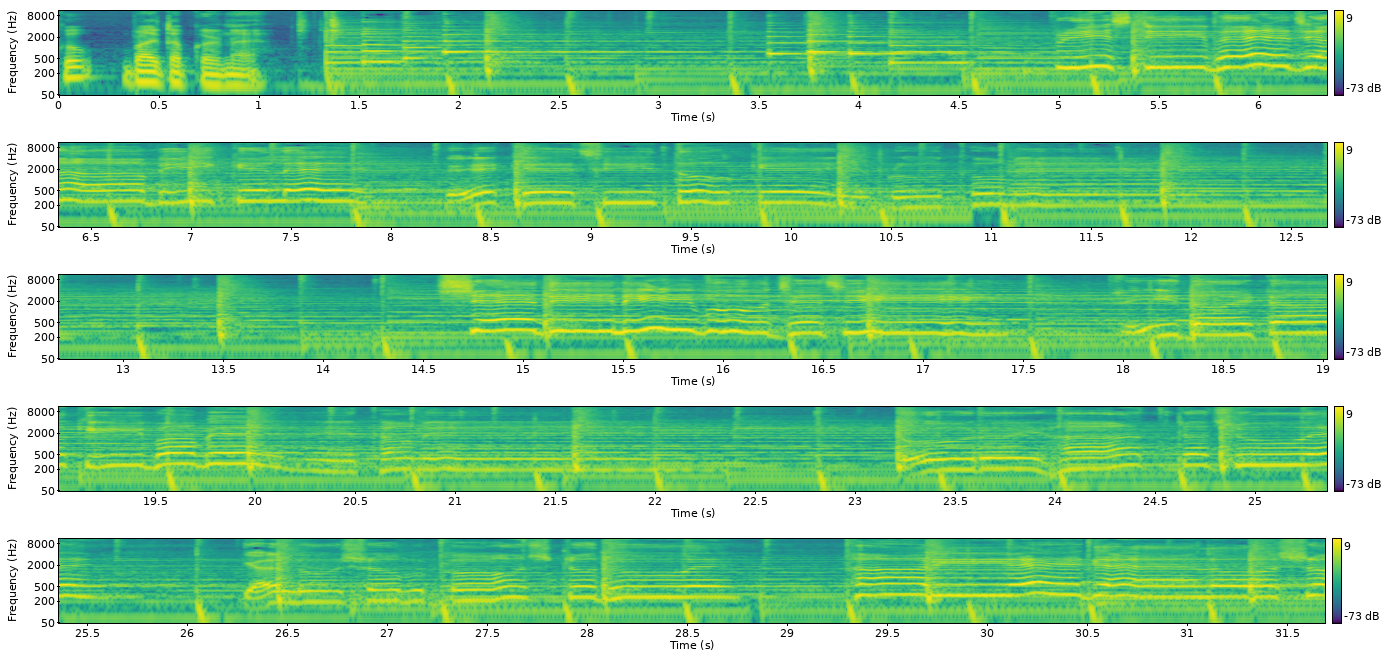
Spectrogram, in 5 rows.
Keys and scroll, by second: 1.2 space.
